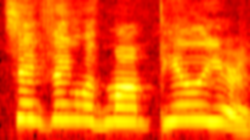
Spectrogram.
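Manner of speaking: ordinary talk, nothing marked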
